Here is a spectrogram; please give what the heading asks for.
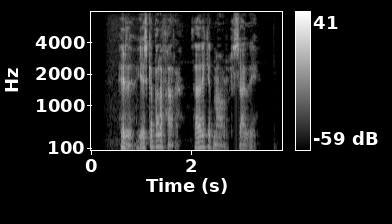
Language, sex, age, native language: Icelandic, male, 60-69, Icelandic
